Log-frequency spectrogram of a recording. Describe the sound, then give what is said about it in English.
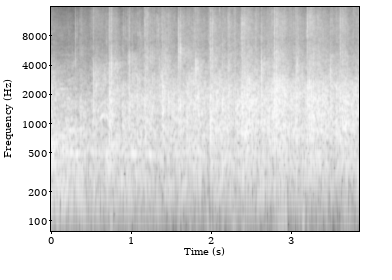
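An audience claps steadily for several seconds, a dense wash of many hands that swells slightly toward the end, with no voices over it. “I'm not just trying to excite you, so I don't need you to clap about this, but I'm trying to make sure my heart is focused in at the right place.”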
